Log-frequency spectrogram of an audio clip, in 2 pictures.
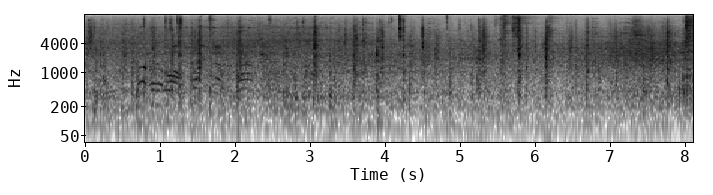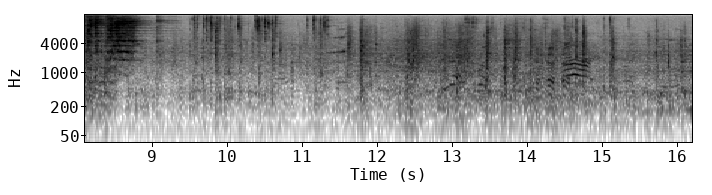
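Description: A train of passenger coaches rolls by close by, its steel wheels rumbling.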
